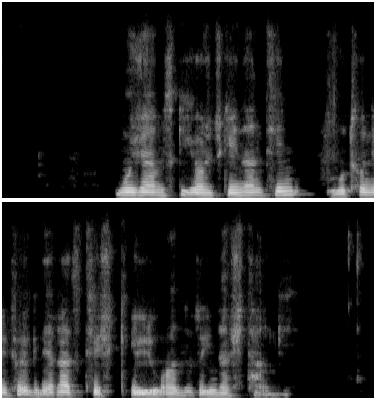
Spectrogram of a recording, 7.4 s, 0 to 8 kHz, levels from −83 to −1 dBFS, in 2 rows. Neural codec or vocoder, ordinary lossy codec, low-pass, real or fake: vocoder, 44.1 kHz, 80 mel bands, Vocos; Opus, 24 kbps; 7.2 kHz; fake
